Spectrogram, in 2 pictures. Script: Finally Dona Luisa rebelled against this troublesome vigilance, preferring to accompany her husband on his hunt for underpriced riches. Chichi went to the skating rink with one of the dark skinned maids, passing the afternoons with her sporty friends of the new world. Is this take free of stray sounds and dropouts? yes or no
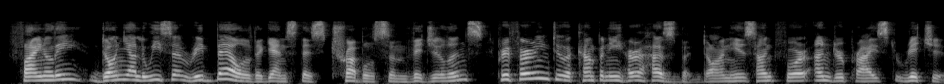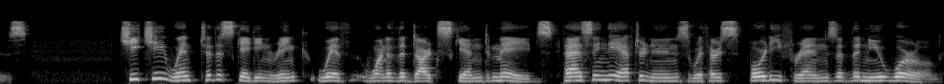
yes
